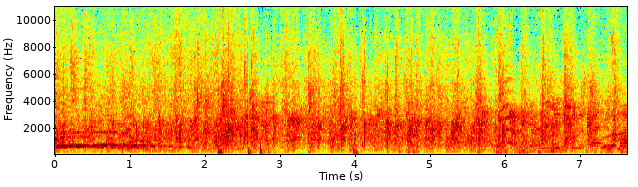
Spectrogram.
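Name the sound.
audience applause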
